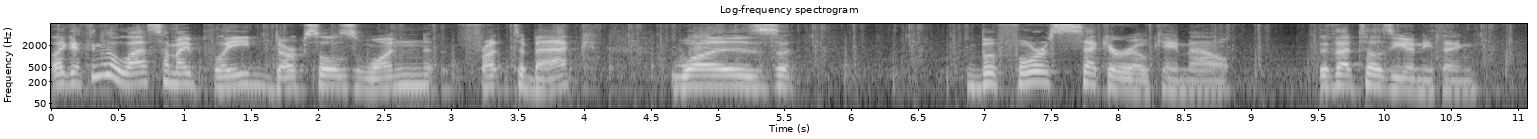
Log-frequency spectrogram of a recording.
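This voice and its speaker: Over noticeable background noise, a man talks at a very slow pace with ordinary pitch variation and long, frequent pauses. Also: fairly high pitch for a man. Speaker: gaming youtuber. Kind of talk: let's play commentary. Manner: loud; casual, animated.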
